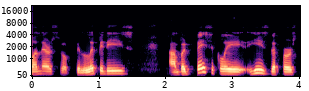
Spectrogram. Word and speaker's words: Pheidippides: about who we call Pheidippides, and it's pronounced Pheidippides, I believe, in Greek.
